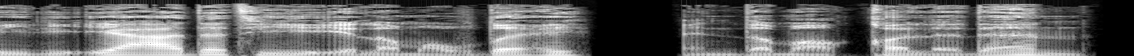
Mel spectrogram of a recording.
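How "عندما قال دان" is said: usual speaking voice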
